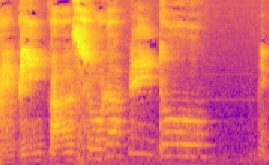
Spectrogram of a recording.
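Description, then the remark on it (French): A parrot gives a run of harsh, raspy squawks in quick succession, some with a voice-like quality, then pauses briefly before one last short call. Loud. “Parmi les oiseaux dont les talents d'imitateur sont les plus extraordinaires, il y a bien sûr les perroquets.”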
